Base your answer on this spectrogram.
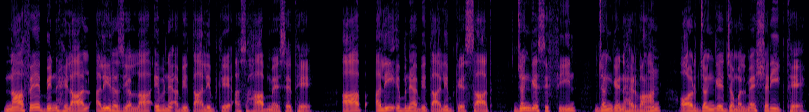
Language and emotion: Urdu, neutral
